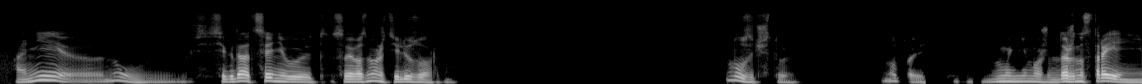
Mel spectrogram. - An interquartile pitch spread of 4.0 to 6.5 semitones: Yes, average, 5.0 semitones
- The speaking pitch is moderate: No, low, 125 Hz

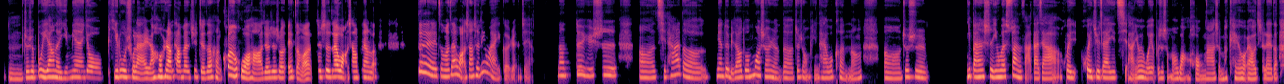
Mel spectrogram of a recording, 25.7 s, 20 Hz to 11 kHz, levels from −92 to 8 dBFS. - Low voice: No, high, 210 Hz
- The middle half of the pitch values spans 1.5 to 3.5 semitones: Yes, average, 3.1 semitones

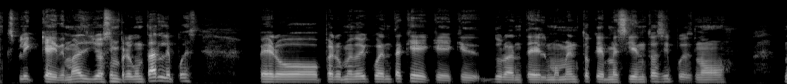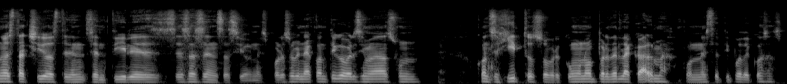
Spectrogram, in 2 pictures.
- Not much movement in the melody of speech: Yes, narrow, 2.1 semitones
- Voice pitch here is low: Yes, low, 120 Hz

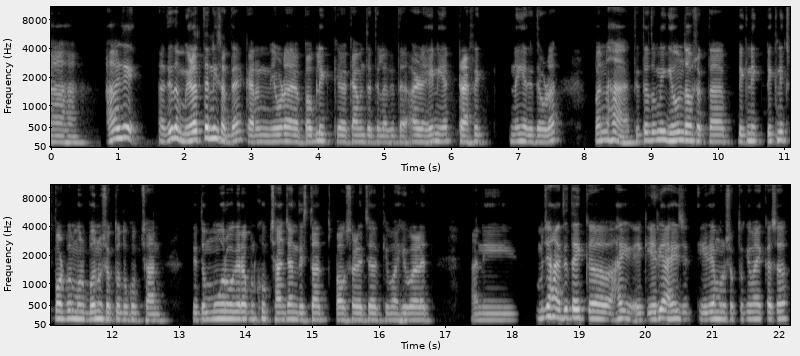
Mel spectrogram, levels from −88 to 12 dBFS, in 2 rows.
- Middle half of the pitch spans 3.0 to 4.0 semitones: No, narrow, 2.4 semitones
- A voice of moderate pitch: Yes, medium, 165 Hz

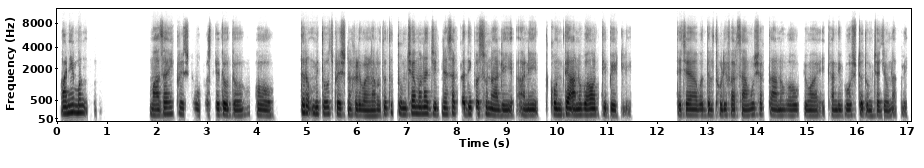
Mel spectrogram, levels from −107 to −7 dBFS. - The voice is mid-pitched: No, low, 130 Hz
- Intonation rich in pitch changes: No, narrow, 2.6 semitones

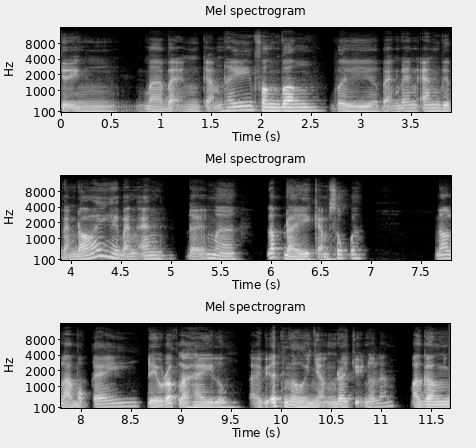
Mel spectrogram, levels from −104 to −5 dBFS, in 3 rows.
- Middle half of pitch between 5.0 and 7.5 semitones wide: Yes, average, 5.3 semitones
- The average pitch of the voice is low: Yes, low, 120 Hz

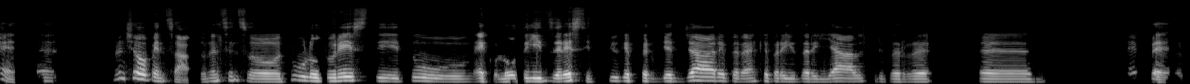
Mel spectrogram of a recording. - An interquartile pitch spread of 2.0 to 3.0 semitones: No, average, 3.7 semitones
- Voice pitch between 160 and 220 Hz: No, medium, 145 Hz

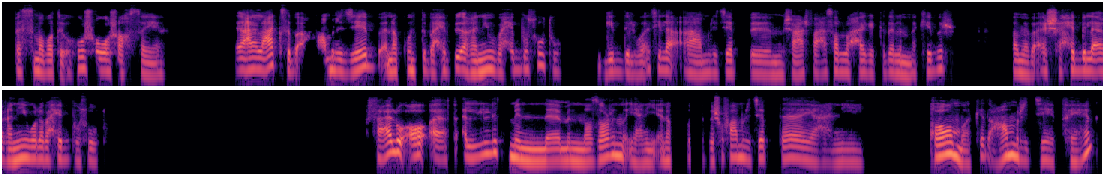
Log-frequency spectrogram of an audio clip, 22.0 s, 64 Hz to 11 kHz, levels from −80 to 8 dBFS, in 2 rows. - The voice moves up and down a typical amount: Yes, average, 3.3 semitones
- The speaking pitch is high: No, medium, 160 Hz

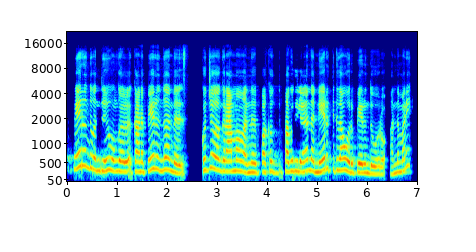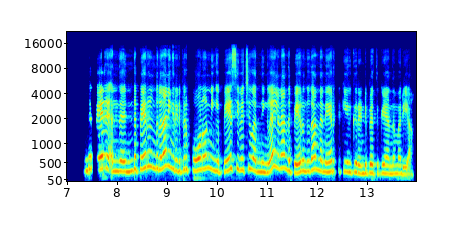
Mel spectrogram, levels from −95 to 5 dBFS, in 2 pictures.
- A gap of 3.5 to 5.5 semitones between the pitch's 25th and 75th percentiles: Yes, average, 4.1 semitones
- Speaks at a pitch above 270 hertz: Yes, very high, 280 Hz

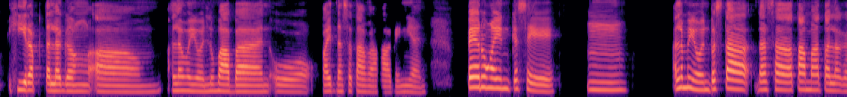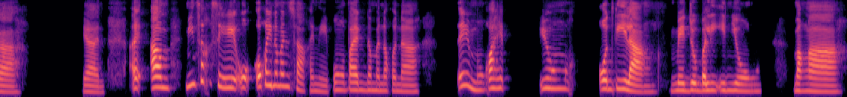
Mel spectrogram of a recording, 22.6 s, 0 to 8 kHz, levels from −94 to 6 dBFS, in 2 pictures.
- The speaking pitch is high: Yes, high, 220 Hz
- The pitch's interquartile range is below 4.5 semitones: No, average, 5.0 semitones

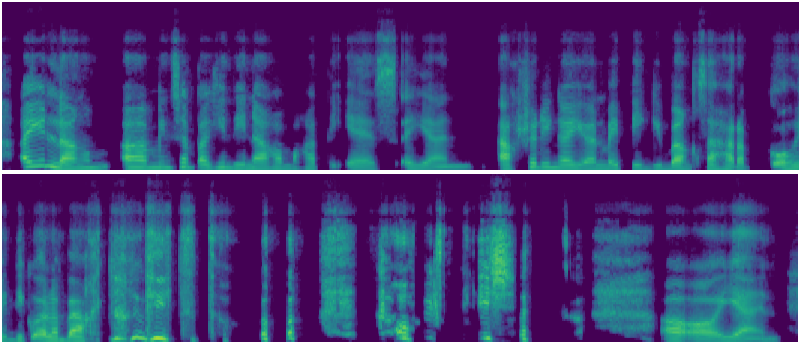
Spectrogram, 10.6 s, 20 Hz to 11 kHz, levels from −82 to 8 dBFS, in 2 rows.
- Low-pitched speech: No, high, 215 Hz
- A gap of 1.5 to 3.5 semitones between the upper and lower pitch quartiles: No, average, 4.2 semitones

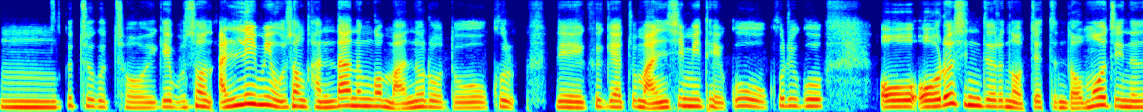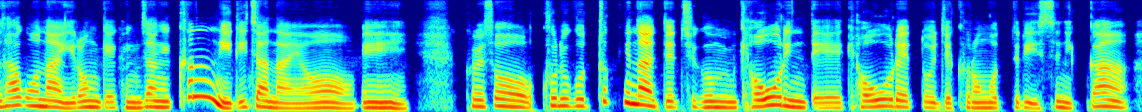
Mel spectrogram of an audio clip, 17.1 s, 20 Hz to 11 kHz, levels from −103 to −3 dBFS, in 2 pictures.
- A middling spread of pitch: Yes, average, 3.8 semitones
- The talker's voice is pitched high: No, medium, 180 Hz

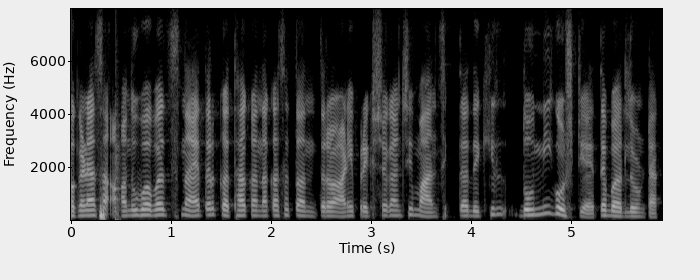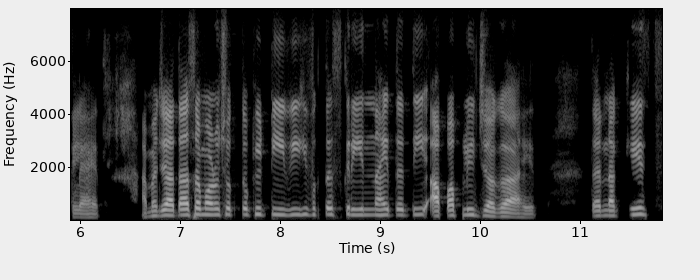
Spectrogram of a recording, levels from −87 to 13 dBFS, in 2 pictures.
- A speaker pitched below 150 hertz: No, high, 195 Hz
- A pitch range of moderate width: Yes, average, 3.5 semitones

